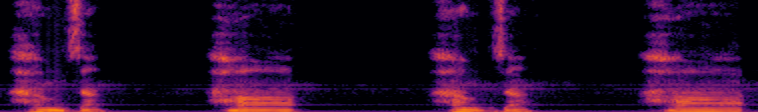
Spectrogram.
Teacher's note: हमज़ा का मखरज सबसे नीचे वाला हिस्सा है।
